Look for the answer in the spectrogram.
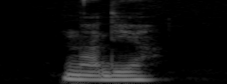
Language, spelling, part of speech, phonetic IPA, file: Polish, Nadia, proper noun, [ˈnadʲja], LL-Q809 (pol)-Nadia.wav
